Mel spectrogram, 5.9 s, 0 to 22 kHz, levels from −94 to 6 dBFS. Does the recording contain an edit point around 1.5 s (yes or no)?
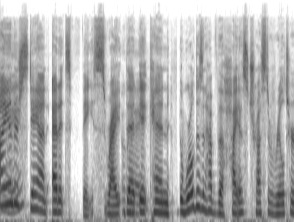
no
